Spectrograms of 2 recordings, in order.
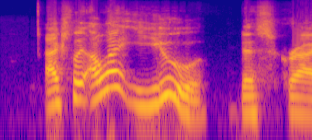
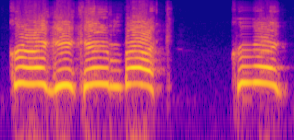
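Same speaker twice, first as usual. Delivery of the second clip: high, drawn-out holler into the house; shrieking excited mother; mom yelling; 5 dB louder, slower than usual. Acted. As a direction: call out high and loud for your husband. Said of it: "starts yelling into the, into the, uh, house".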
